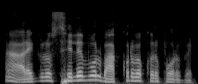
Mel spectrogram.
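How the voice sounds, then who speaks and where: A man teaching spoken English in an online class. His voice sits a little high for a man and sounds dry and close, with no room around it. He keeps coaxing his students to speak and repeats himself as he explains. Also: lively intonation, racing, no room sound. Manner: coaxing, repetitive, asks students to answer.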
